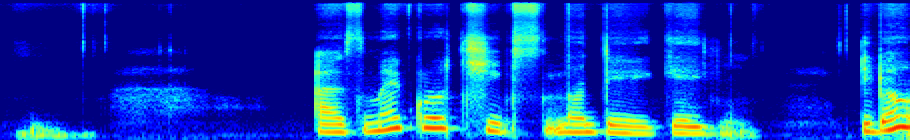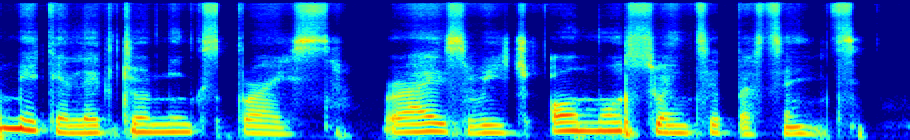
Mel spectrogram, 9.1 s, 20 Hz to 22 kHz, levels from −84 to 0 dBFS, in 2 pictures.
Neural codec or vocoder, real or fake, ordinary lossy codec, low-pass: autoencoder, 48 kHz, 32 numbers a frame, DAC-VAE, trained on Japanese speech; fake; none; none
